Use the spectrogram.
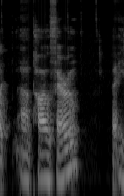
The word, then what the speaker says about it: Pau Ferro: I think his name is Marcos, and he told me it was pronounced Pafijo, I believe. We would call it Pau Ferro, but he said it's pronounced Pafijo, I believe.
